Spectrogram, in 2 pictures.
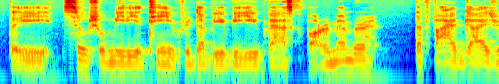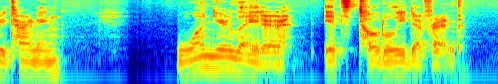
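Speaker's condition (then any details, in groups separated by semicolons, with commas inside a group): No condition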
